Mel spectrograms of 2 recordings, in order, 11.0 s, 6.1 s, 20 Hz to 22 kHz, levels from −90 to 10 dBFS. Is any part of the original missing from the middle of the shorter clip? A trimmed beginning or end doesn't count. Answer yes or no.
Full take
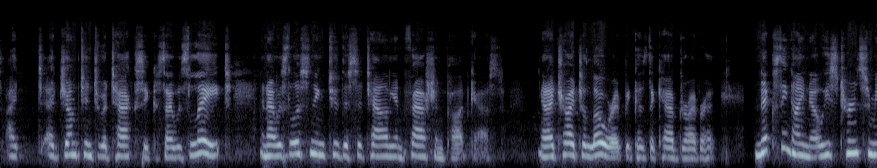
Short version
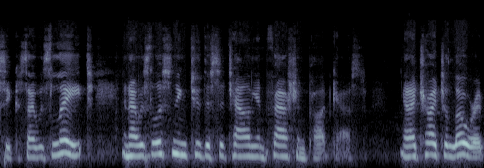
no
